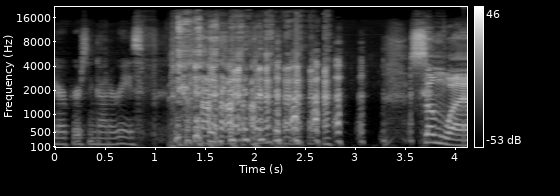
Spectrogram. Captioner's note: group laughing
